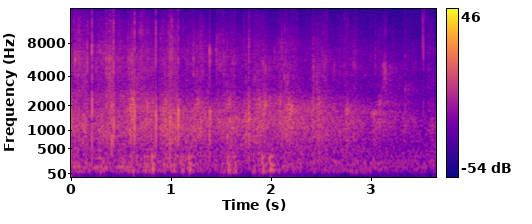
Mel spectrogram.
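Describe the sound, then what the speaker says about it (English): Applause from the audience after a speaker at a panel session, a fairly loud, continuous burst of many hands clapping with a few voices mixed in, easing slightly near the end. "Yes, clap."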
